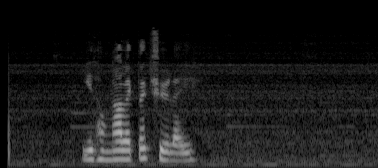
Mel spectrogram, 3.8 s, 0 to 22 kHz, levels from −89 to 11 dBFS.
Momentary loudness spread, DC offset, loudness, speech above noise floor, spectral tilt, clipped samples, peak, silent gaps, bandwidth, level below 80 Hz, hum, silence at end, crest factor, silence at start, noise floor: 12 LU; under 0.1%; -30 LUFS; 31 dB; -5 dB/octave; under 0.1%; -12 dBFS; none; 11 kHz; -74 dBFS; none; 1.85 s; 22 dB; 0.8 s; -60 dBFS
